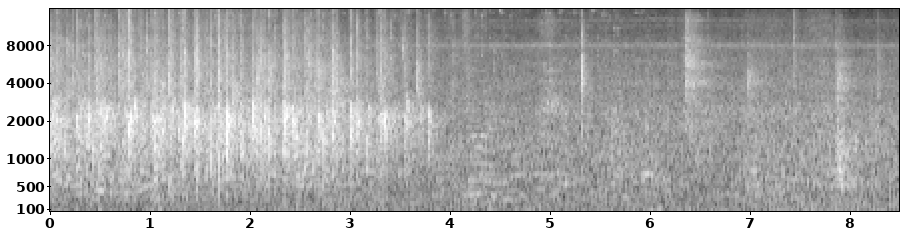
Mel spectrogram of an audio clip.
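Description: Applause from the crowd at a junior livestock show for the young participants, a few seconds of brisk, moderately near clapping that thins out into quieter room noise.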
